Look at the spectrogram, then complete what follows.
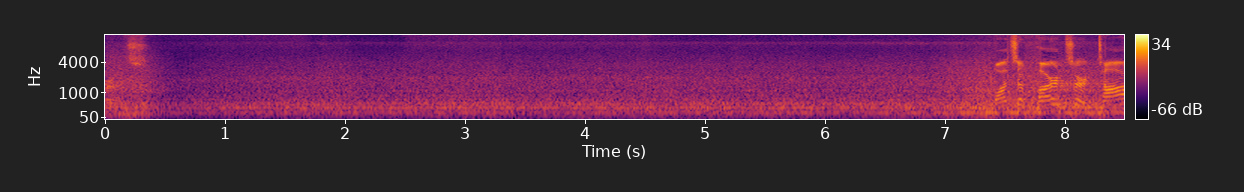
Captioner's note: buzzing sound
